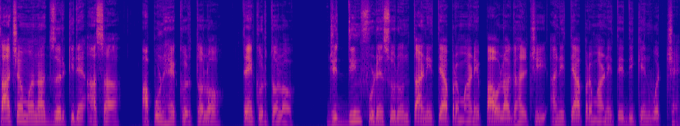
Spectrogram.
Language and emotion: Goan Konkani, neutral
